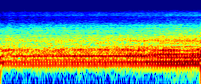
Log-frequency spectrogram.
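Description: Motorcycle engine running at a steady note under way, with wind and road noise, growing slightly louder through the two seconds.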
